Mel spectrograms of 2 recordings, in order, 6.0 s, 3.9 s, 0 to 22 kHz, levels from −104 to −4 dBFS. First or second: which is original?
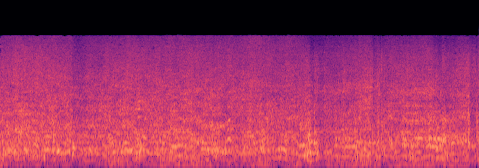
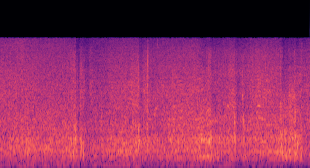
second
